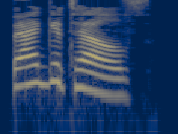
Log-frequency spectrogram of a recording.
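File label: "bagatelles", British English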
